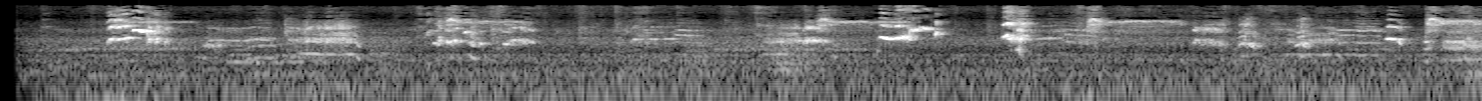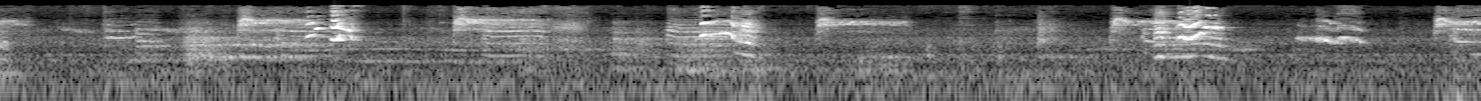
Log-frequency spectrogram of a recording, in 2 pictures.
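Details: Brown-breasted Red-collared lorikeet giving shrill, rasping screeches in irregular bursts every second or so, mixed with high, thin chirps and a steady background hiss.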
